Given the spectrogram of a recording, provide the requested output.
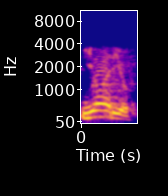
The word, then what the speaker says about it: Iorio: Seja muito bem-vindo ao podcast, Andrea Iorio. Falei certo? Falou certíssimo.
